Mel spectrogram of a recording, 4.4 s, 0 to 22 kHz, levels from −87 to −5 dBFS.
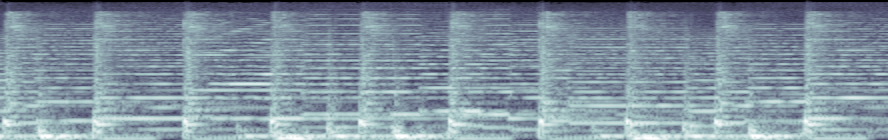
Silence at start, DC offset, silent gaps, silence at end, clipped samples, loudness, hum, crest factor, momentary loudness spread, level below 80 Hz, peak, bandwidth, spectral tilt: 0 s; under 0.1%; none; 0 s; 0.2%; -10 LUFS; none; 10 dB; 2 LU; -20 dBFS; 0 dBFS; over 20 kHz; -3.5 dB/octave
